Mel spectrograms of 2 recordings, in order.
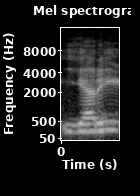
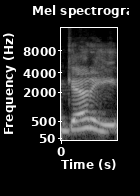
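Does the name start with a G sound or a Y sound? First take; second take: Y sound; G sound. First: The name starts with a Y sound. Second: The name starts with a hard G sound. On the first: The person confirmed his name is said this way. "am I pronouncing that correctly, Yeti? And he nodded and said yes" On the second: Some people say the name this way. "I've heard some say Getty"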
